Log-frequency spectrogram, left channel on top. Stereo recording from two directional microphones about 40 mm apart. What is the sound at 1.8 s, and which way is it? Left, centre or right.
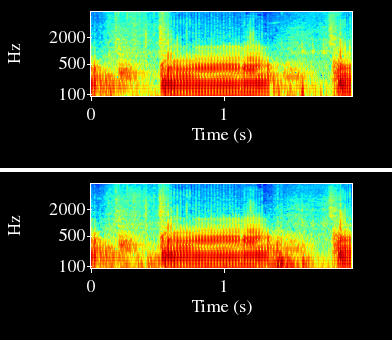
Music, left.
